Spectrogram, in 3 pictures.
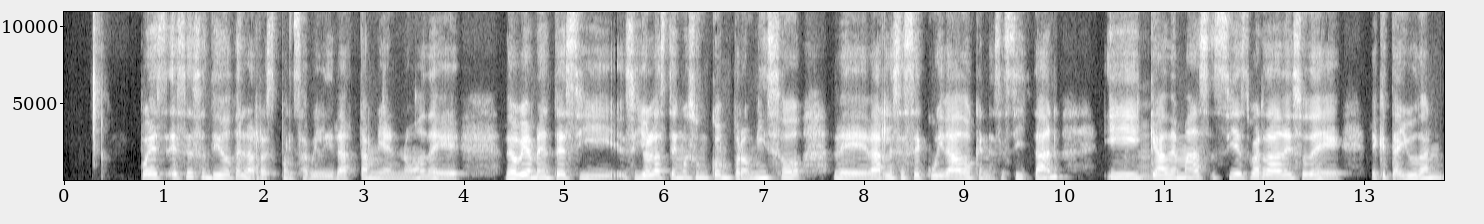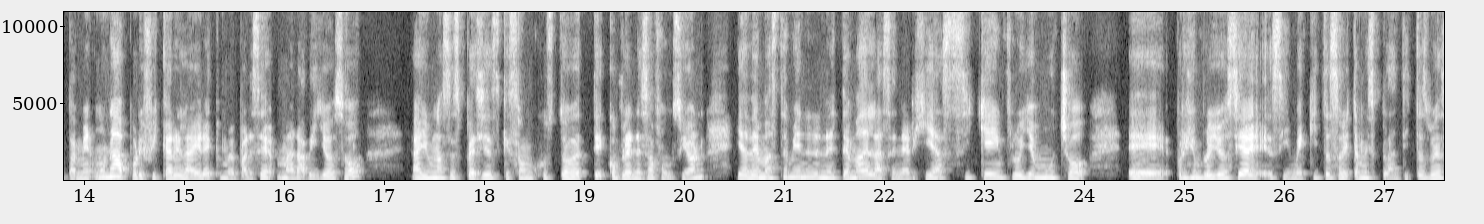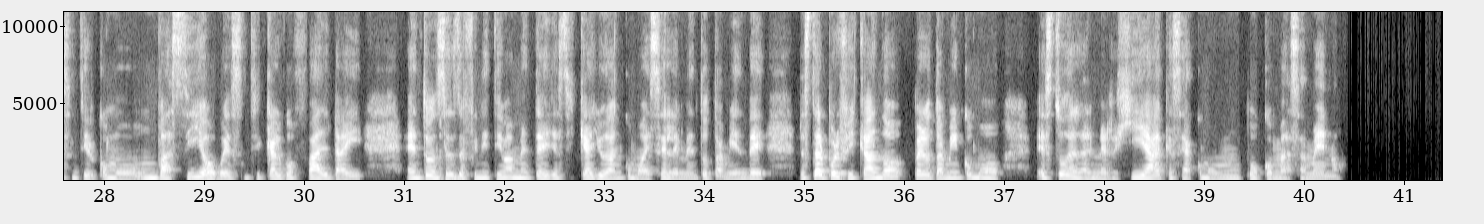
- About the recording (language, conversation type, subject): Spanish, podcast, ¿Qué te ha enseñado la experiencia de cuidar una planta?
- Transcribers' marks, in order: other background noise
